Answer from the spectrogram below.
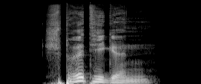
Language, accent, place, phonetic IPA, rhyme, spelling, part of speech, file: German, Germany, Berlin, [ˈʃpʁɪtɪɡn̩], -ɪtɪɡn̩, spritigen, adjective, De-spritigen.ogg
- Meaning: inflection of spritig: 1. strong genitive masculine/neuter singular 2. weak/mixed genitive/dative all-gender singular 3. strong/weak/mixed accusative masculine singular 4. strong dative plural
